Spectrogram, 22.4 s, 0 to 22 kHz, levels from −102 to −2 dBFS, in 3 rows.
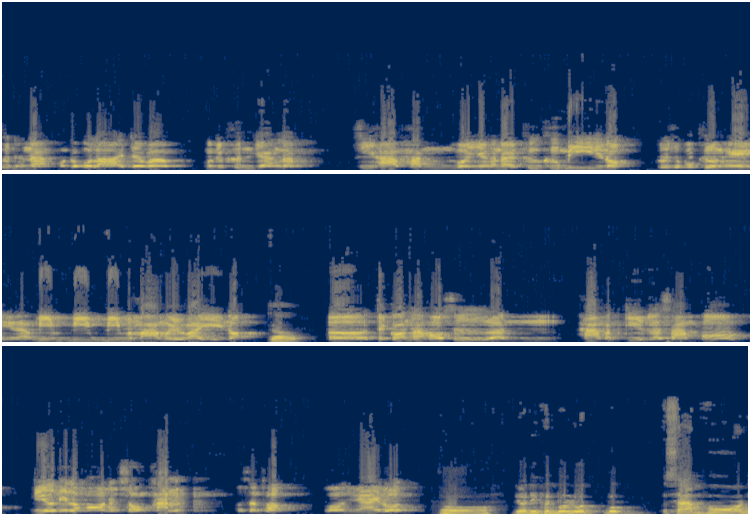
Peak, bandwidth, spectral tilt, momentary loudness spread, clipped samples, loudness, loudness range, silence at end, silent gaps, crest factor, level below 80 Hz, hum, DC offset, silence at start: -8 dBFS; 15 kHz; -3.5 dB/octave; 9 LU; under 0.1%; -21 LUFS; 3 LU; 0 s; 3.31-3.35 s, 3.41-3.46 s, 10.63-10.71 s, 15.16-15.20 s, 18.12-18.18 s; 16 dB; -76 dBFS; none; under 0.1%; 0 s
